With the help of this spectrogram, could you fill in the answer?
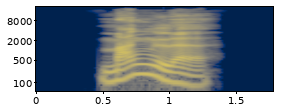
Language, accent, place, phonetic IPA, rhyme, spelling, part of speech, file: German, Germany, Berlin, [ˈmaŋlə], -aŋlə, mangle, verb, De-mangle.ogg
- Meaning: inflection of mangeln: 1. first-person singular present 2. singular imperative 3. first/third-person singular subjunctive I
